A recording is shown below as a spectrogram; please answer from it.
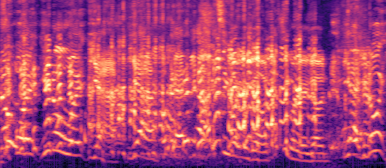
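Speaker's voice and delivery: high laughing agreement. Real, not acted. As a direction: laugh through it.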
